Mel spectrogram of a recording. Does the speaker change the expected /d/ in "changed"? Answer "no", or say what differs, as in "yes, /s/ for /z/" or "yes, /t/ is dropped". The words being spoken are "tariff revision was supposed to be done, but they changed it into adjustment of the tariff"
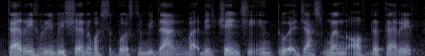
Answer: yes, /d/ is dropped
